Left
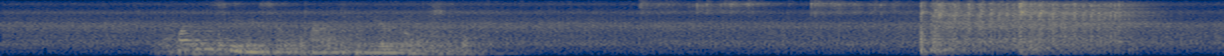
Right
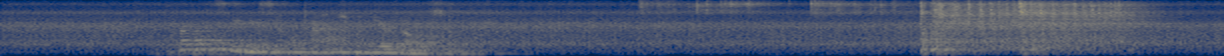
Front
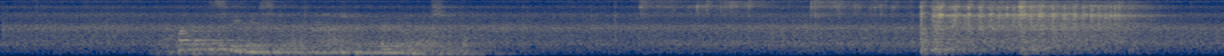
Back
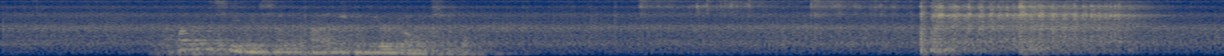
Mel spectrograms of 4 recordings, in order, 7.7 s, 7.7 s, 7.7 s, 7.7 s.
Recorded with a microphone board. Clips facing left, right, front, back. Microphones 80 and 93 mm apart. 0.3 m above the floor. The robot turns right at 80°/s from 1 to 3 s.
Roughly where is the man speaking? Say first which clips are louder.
Left 6 dB, back 3 dB; left.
